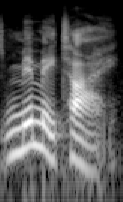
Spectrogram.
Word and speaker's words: mimetai: That word for imitators is mimetai. It sounds like the word for a device that those who are my age and older will probably remember, the old mimeograph.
